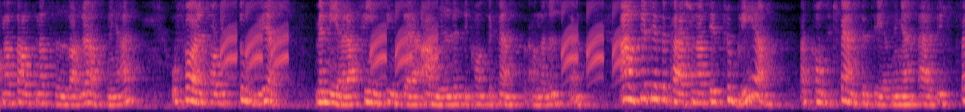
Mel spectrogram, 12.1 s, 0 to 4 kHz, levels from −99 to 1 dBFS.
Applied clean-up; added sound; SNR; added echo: none; Alarm; 12 dB; reverberation time 0.6 s.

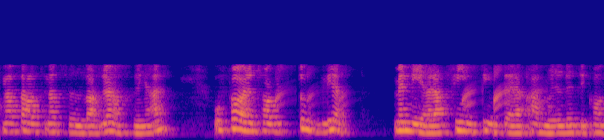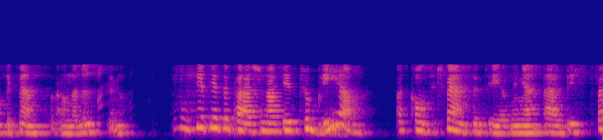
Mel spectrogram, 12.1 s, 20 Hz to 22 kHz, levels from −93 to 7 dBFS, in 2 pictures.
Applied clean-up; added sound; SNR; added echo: neural mask model DeepFilterNet 3.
